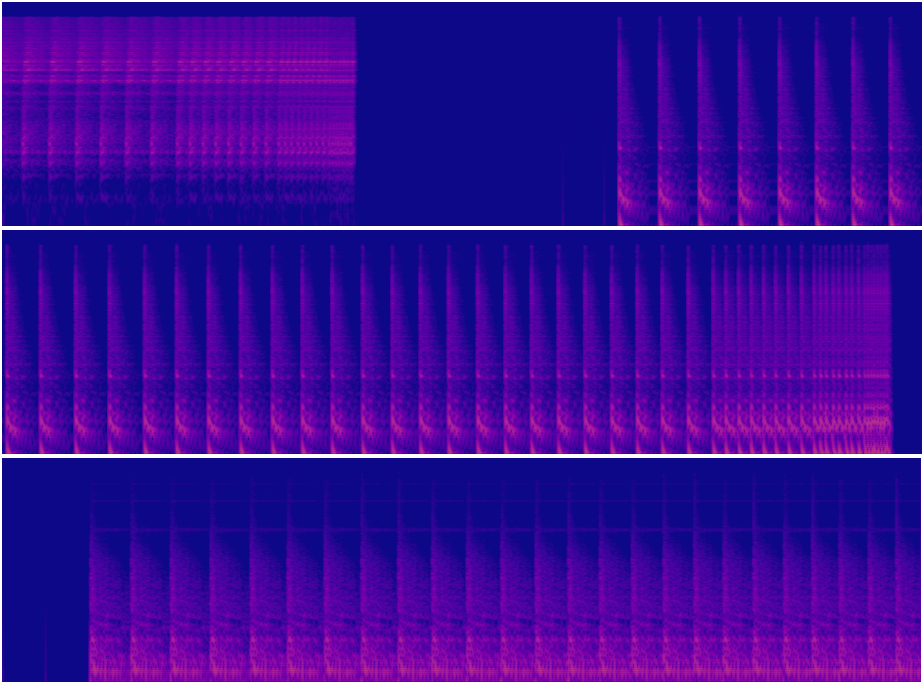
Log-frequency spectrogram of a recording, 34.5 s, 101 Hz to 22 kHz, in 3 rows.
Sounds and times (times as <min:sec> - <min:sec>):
Music: 0:00.0 - 0:04.3, 0:07.7 - 0:22.6, 0:24.1 - 0:34.4.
